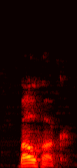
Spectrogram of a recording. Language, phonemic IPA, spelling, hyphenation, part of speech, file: Dutch, /ˈbɑu̯.vɑk/, bouwvak, bouw‧vak, noun, Nl-bouwvak.ogg
- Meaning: 1. the construction business, trade 2. the builder's profession, métier 3. the construction workers' summer holidays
